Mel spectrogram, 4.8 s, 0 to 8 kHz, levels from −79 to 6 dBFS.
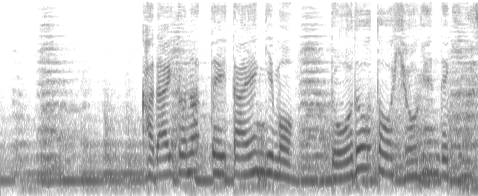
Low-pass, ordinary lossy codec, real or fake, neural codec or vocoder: none; none; fake; codec, 16 kHz, 16 kbps, FreqCodec, larger model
